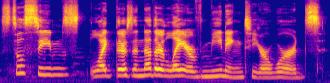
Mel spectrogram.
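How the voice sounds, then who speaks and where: Woman gamer, fairly high voice, casual commentary, informal, reacting aloud, music in the background. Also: steady tone, unhurried. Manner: informal, reactive, swears freely. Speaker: streamer playing a video game.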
